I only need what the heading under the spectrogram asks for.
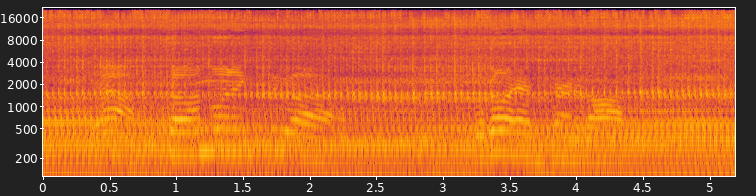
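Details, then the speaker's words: DIY 3HP 1.5kW generator, first start after fitting new muffler, idling: loud steady drone with constant beat, no misses; runs evenly, quieter than before but exhaust still loud, muffler needs more support. "started it since I put the muffler on, so the muffler needs a little more support, but much quieter. It's still loud as hell, that knocking, man, and it's idling right now."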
